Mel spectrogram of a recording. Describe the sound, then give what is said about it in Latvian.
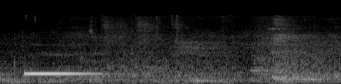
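A parliament voting bell signal, rung before a vote on a proposal: one loud, steady mid-pitched electronic tone held for under a second, then fading into a low murmur of background noise. “Lūdzu zvanu, balsosim par sesto deputāta Platpera iesniegto priekšlikumu.”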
